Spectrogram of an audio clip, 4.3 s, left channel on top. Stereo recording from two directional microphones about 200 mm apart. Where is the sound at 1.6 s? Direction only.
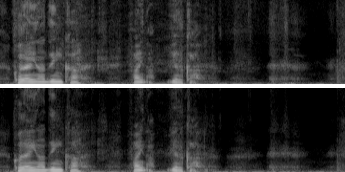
20° right (ahead or behind).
